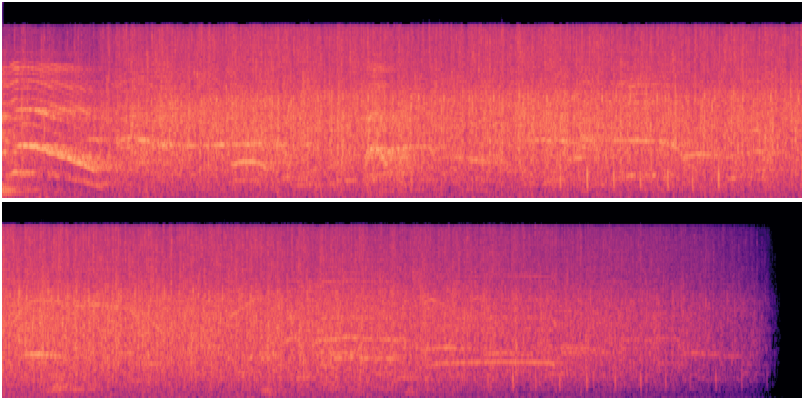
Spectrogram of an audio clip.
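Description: A large audience applauds and cheers loudly in a big echoing hall, then fades away.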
